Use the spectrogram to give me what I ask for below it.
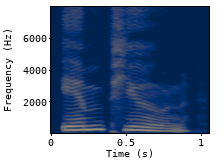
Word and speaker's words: impugn: The P is soft and followed by the Y sound like in you, and the oon part is like the sound in moon. Now let's put it all together. Impugn.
